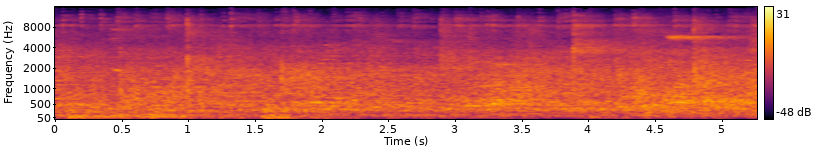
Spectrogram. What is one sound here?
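Ping-pong balls click sharply on tables and bats in a large echoing hall.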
